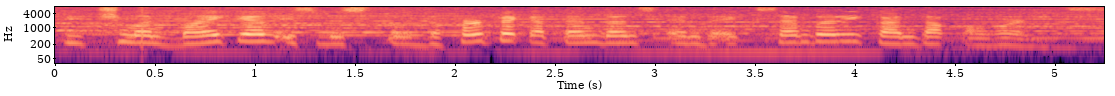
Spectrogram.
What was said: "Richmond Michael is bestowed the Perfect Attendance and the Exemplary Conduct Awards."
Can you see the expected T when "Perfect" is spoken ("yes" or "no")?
no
